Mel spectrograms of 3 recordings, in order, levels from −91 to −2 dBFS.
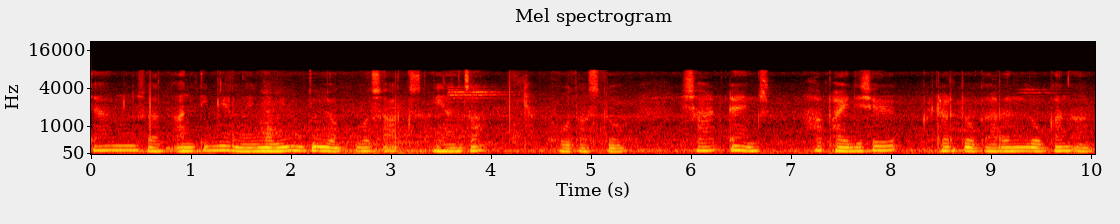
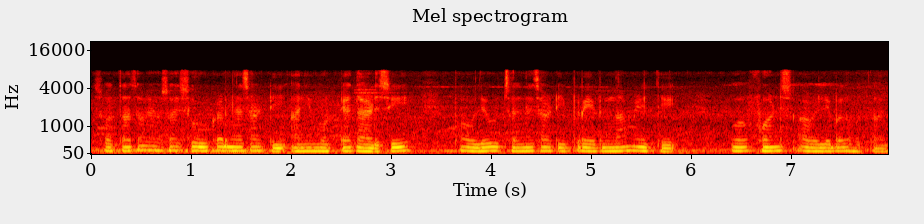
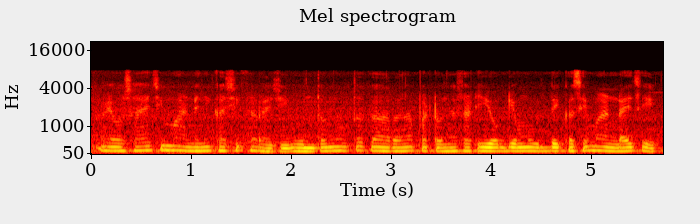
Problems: constant background noise, continuous background conversations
